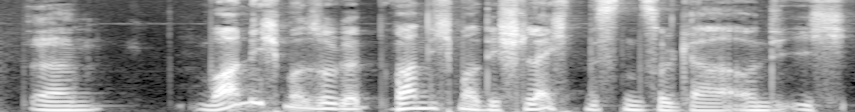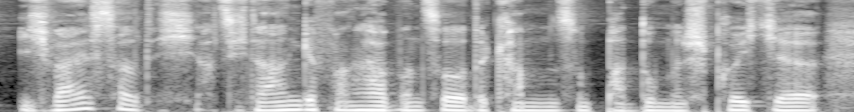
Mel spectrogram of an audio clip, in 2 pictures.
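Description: A man speaks at medium pitch and a moderate pace, with a dark, mellow tone and ordinary pitch variation. His voice is somewhat breathy, and the recording is very clean with a silent background. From Switzerland, Serbian roots. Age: 20s. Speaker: podcast host, cosplayer. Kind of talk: casual monologue.

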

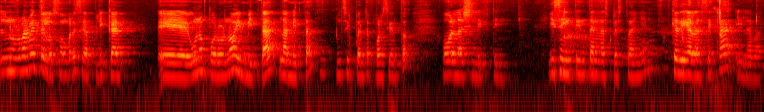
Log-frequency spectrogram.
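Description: Speaking at a moderate pace with a medium pitch and ordinary pitch variation, a woman is heard with audible room echo and noticeable background noise. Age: 20s. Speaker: lash technician. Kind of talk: casual chat.

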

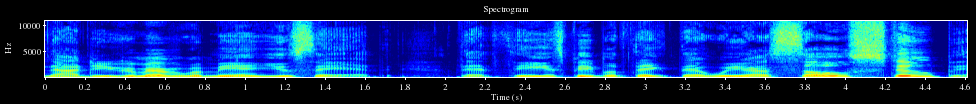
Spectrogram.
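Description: Animated and lively in intonation, a man talks fairly quickly at a fairly low pitch in a very clean recording with a silent background. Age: 40s. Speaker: podcast host. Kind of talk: casual chat.

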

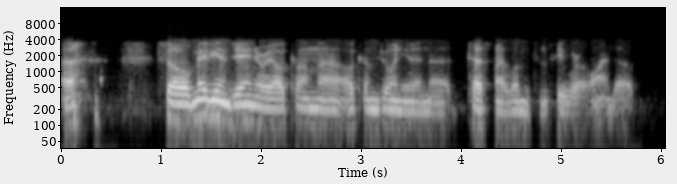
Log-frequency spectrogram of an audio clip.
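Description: A man talks at a very fast pace, his fairly low voice showing ordinary pitch variation. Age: 30s. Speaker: podcast co-host. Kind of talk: casual interview.

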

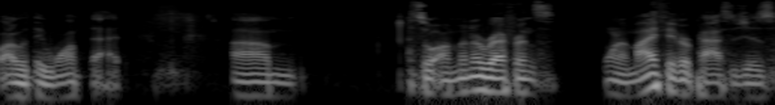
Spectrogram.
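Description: Mumbling at a fairly quick pace with long, frequent pauses, a man with a very deep, low pitch and ordinary pitch variation is heard in a dry, close sound with no echo. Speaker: student devotional speaker. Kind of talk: devotional talk. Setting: microphone to small audience. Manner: halting.

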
